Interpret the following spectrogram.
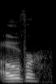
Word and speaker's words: Ober: watching I tightened up went to over Gatlinburg I don't know why they spell it with the B okay so friends that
